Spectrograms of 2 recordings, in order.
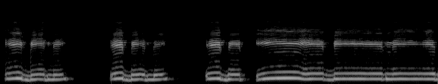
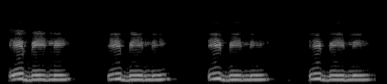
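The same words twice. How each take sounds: First: ई बी ली drawn out slowly, swaying and soft; sway the ई बी ली vowels, the wrong way; wobbly majhul vowels. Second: ई बीली said short and soft, no stretch; crisp short vowels. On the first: Teacher demonstrating the wrong wobbling reading. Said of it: "इस तरह से मजहूल होकर". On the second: Teacher modelling the correct short reading. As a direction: keep every vowel of ई बीली quick. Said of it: "जल्दी से अदा करना है". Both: Shown as a demonstration.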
